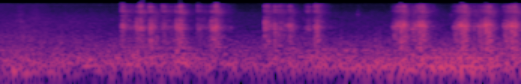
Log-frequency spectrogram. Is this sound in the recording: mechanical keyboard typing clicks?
yes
